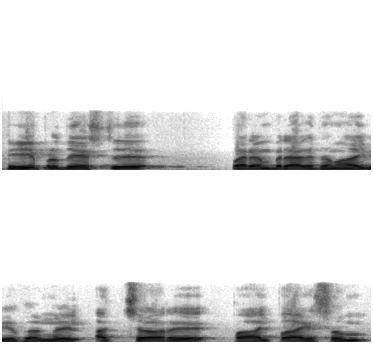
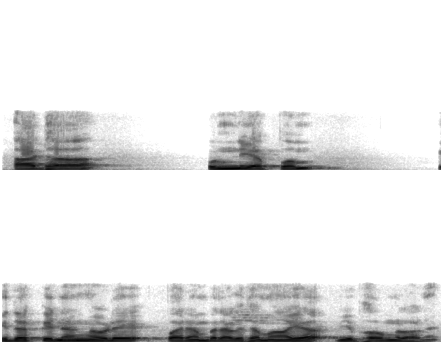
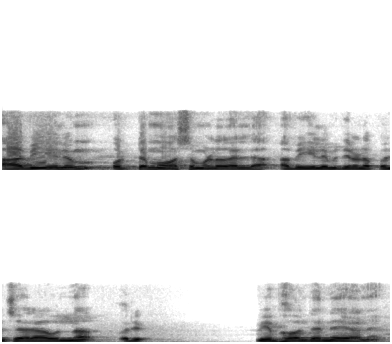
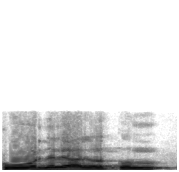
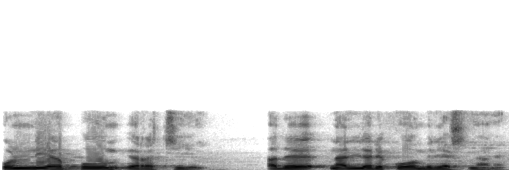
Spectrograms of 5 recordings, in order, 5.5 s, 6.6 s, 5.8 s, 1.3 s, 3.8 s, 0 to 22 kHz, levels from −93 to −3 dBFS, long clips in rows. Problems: background sounds at intervals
